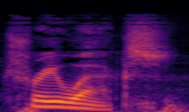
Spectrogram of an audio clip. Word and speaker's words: Trewax: okay that sounds good trewax is spelled t r w ax okay one e okay got it all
